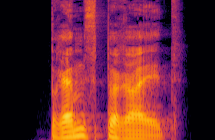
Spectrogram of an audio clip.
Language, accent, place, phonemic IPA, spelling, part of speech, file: German, Germany, Berlin, /ˈbʁɛmsbəˌʁaɪ̯t/, bremsbereit, adjective, De-bremsbereit.ogg
- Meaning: ready to brake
